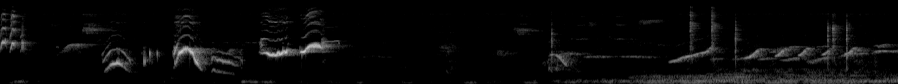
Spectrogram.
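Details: White-rumped shama, a bird from Borneo or Nias, in loud full song: varied rich whistled phrases with sweeping rises and falls, a pause, then a rapid series of rising notes over a low background rumble.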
